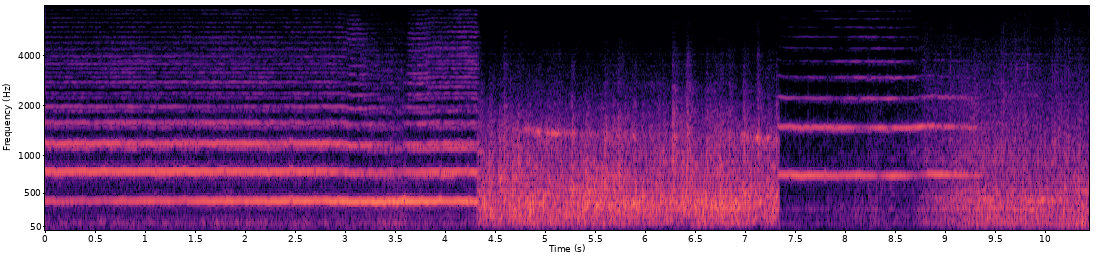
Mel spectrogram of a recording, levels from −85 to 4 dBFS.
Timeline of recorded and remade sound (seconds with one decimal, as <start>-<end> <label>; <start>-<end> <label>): 0.0-10.4 remade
